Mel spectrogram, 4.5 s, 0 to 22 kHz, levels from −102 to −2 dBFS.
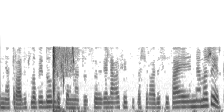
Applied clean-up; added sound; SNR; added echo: classical method spectral subtraction.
